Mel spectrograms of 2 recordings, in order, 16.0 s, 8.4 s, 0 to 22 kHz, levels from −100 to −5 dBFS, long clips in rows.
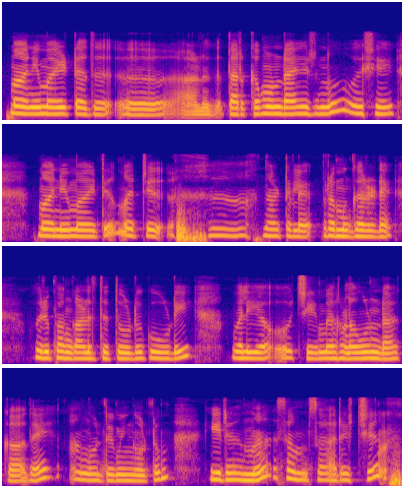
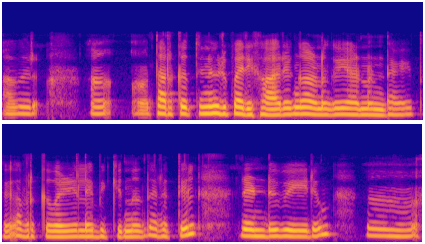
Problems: background sounds at intervals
